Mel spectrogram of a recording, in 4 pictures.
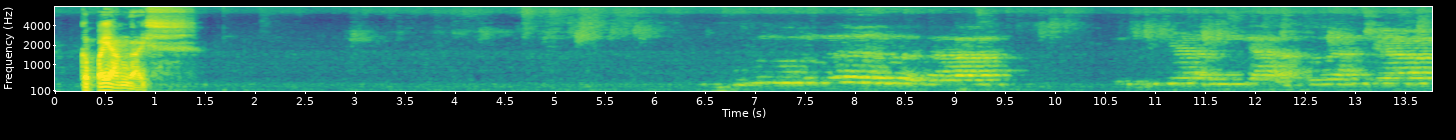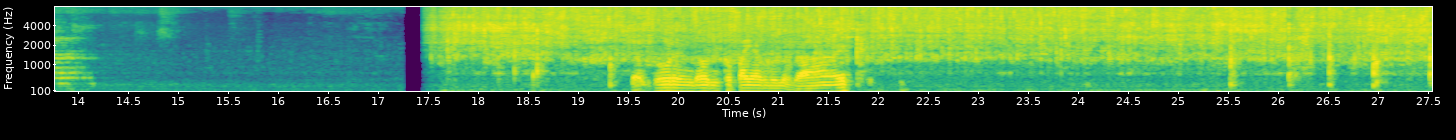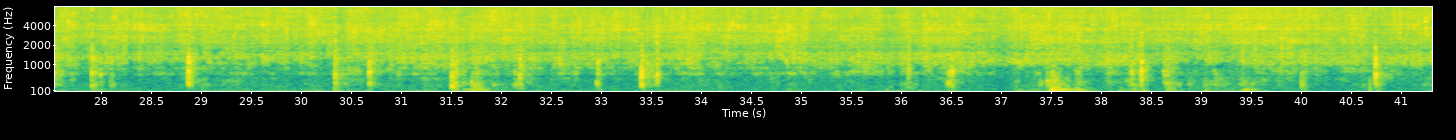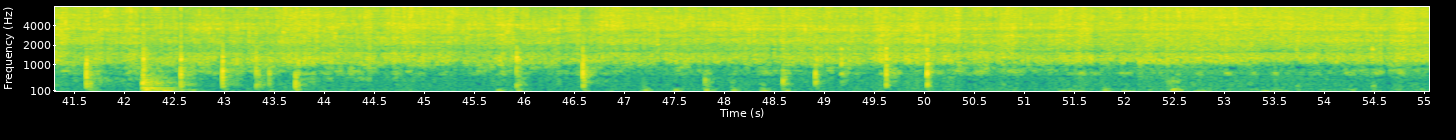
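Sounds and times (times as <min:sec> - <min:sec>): leaves sizzling in oil: 0:17.4 - 0:55.0
spoon scraping a pot: 0:23.8 - 0:44.3.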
